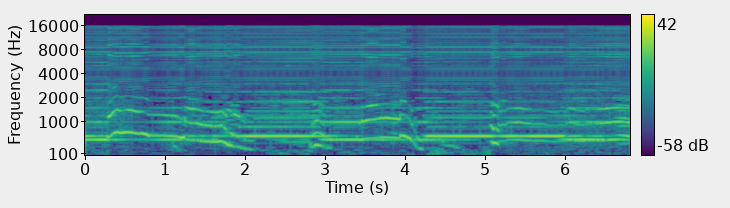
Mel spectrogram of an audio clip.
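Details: Two Great Danes, one bigger than the other, howl in chorus along with a steady electronic alarm tone, their drawn-out voices bending up and sliding down in overlapping waves.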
